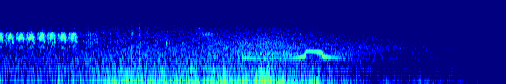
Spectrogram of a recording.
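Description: Soft outdoor background noise with a brief buzzing trill in the first second, then a single low bird call about three seconds in: one drawn-out note that steps up in pitch and slides back down. The sound then fades out.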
